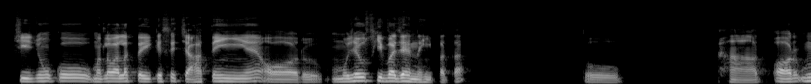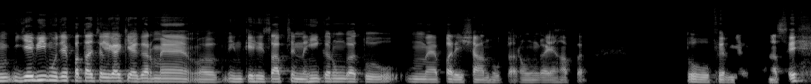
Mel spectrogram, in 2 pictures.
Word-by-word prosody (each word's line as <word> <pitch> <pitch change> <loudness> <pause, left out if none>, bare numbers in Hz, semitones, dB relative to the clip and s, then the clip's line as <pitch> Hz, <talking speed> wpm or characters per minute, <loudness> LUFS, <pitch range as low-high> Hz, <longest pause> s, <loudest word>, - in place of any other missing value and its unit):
चीज़ों 145 +2 +1
को 155 - +3 0.3
मतलब 140 +1 +1
अलग 145 +1 +4
तरीक़े 140 0 +1
से 150 +2 -4
चाहते 130 -1 -1
ही 140 -2 +2
हैं 145 +3 0
और 115 -3 -3
मुझे 135 +5 +2
उसकी 165 0 +2
वज़ह 150 -1 +5
नहीं 115 -3 -1
पता। - - -8 1.1
तो 105 -1 -9 1.0
हाँ, 105 -2 -8
और 135 -1 +2
उम, 160 +2 -1
ये 190 +3 +8
भी 200 +1 +7
मुझे 185 -1 +4
पता 165 -1 +4
चल 160 +1 +1
गया 160 0 +7
कि 155 0 +1
अगर 145 0 +3
मैं 135 -1 +3
अ, 115 -2 -5
इनके 130 +1 -1
हिसाब 130 -1 0
से 145 - -1
नहीं 130 +3 0
करूँगा 135 -1 -1
तो, 120 -2 -6
मैं 120 -2 -4
परेशान 110 -2 -1
होता 100 - -10
रहूँगा 105 0 -9
यहाँ 105 0 -7
पर। - - -9 1.1
तो 110 -2 -1
फिर 110 - 0
मैं 110 -1 -10
वहाँ - - -9
से - - +6
135 Hz, 170 wpm, -23 LUFS, 115-150 Hz, 1.1 s, ये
